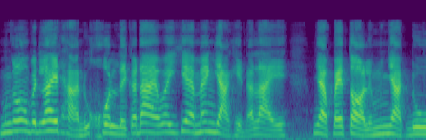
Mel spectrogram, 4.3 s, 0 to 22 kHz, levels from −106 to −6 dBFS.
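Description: Throughout the speech, the sound is dull, and a rough, fluttering noise clings to tonal parts. This is likely Dolby Digital compression at a low rate such as 64 kbps. Unlike a plain low-pass filter, dropped detail returns as noise fill.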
